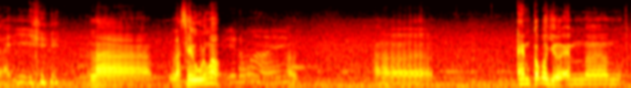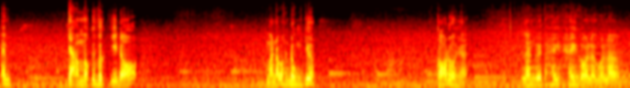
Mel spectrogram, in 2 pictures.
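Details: Young man acting as a stutterer in a prank, speaking with repetitions while asking a question: stuttering (acted).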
